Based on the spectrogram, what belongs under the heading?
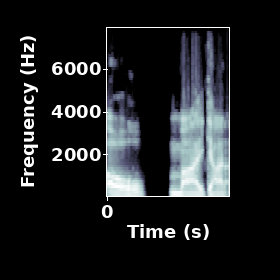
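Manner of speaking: very slow, sinking realization; dread. Retold or imitated. New hire realizing his boss is the ref, slow dread. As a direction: let the horror sink in slowly. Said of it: "And I'm like".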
